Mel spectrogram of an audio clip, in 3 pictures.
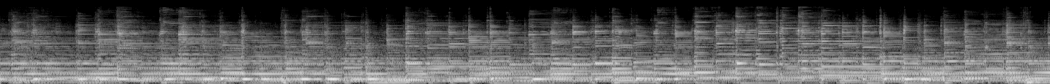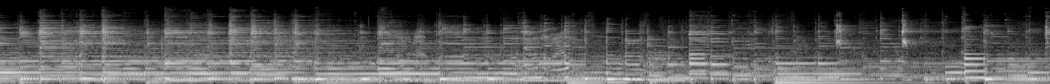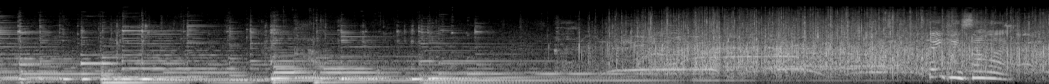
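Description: Instrumental outro of a folk song on two acoustic guitars, one an archtop, over bass, winding down and ending about 26 s in. Audience applause and cheers follow to the end.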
